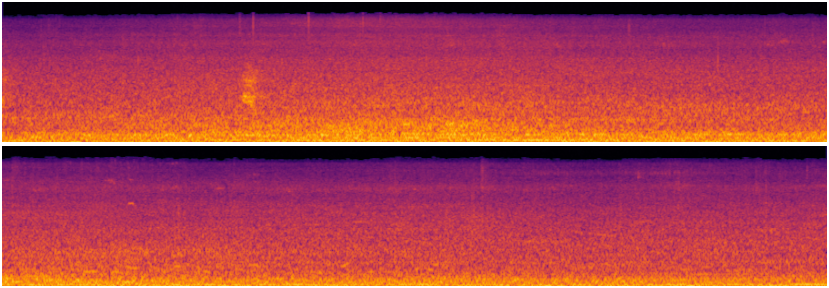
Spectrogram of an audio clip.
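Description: Traffic rumbles steadily along a nearby street outdoors.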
